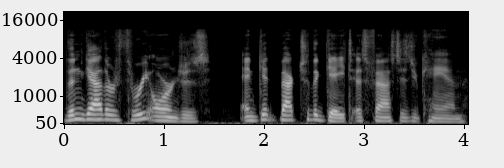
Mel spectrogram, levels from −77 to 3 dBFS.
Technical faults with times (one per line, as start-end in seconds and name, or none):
none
